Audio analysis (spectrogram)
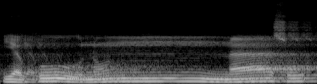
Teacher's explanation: میں وائی مدہ ایک الف کے برابر کھینچ کر پڑھیں گے نون ناس نون مشدد میں غنہ کریں گے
